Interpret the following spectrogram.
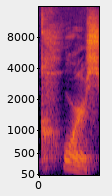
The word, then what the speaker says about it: course: 请大家注意 course 这个单词的发音。不出意外的话，在座肯定有不少同学读的是 course。Of course, that's no good.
